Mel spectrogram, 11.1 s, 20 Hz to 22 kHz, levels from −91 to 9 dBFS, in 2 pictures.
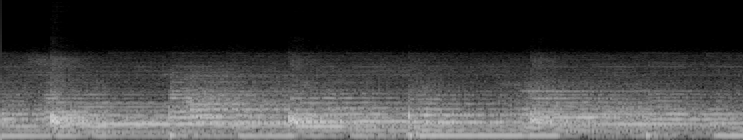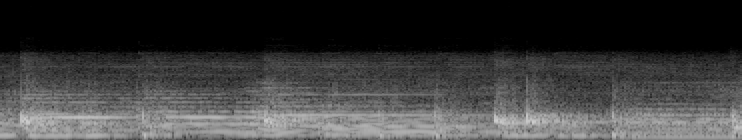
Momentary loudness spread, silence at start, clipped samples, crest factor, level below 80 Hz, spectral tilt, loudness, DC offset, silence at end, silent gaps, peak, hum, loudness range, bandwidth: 8 LU; 0 s; under 0.1%; 18 dB; -48 dBFS; -10.5 dB/octave; -20 LUFS; under 0.1%; 0 s; none; 0 dBFS; none; 3 LU; 5.6 kHz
